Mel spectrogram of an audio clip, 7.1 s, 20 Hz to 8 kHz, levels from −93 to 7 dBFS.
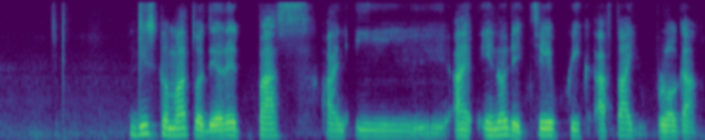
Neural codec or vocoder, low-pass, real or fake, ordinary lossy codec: codec, 16 kHz, 1.1 kbps, Voila-Tokenizer; none; fake; none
